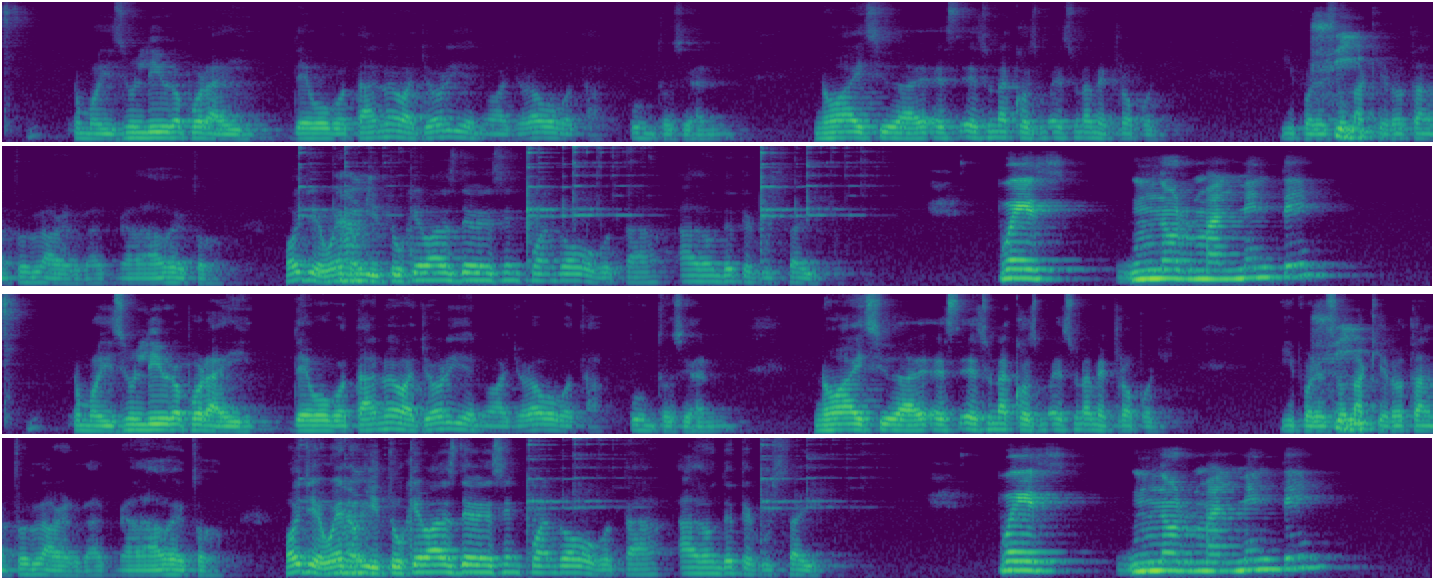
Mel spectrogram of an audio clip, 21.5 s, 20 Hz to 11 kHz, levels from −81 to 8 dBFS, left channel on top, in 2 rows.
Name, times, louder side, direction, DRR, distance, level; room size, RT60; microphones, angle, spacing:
voice 1, 0.5-1.9 2.2-5.5 6.1-8.7 9.6-12.4 12.9-16.9, right 4 dB, 50° right, 14 dB, 0.5 m, -22 dB
voice 2, 9.8-10.2 13.2-13.5 18.2-18.6 19.1-20.6, left 1 dB, 15° left, 6 dB, 1.7 m, -17 dB
Glass, 12.9-13.7 14.7-15.6 16.4-17.3, left 6 dB, 55° left, 2.0 m, -37 dB
14.5 x 11.5 x 7.3 m, 0.74 s
head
